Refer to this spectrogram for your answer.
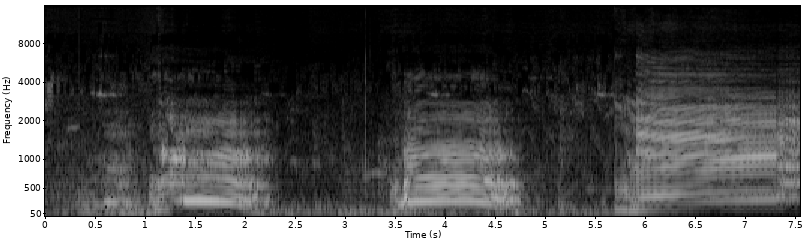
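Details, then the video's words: Village cow lowing three times: drawn-out, rich moos about one to two seconds long with a slight arching pitch, the last one held and steady, with soft background rustle between calls. "cow and buffalo video"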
